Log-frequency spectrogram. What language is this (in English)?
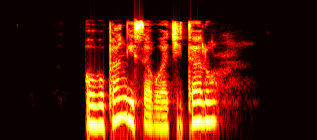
Ganda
